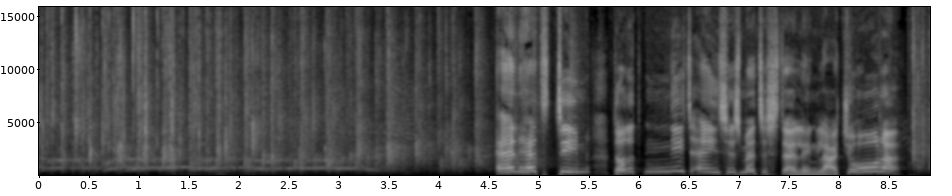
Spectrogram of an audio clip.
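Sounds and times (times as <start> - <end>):
group applause from students: 0.0 - 4.6, 8.7 - 8.9
speech: 4.6 - 8.8.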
